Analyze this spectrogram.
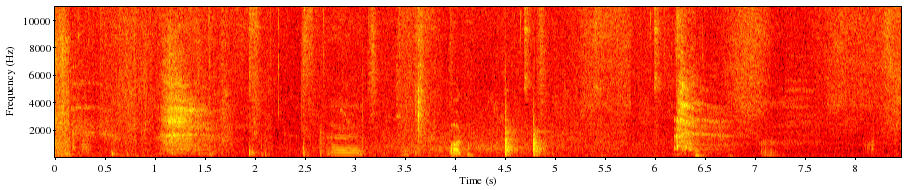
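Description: A young man speaks, close by.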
